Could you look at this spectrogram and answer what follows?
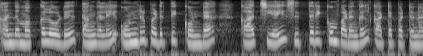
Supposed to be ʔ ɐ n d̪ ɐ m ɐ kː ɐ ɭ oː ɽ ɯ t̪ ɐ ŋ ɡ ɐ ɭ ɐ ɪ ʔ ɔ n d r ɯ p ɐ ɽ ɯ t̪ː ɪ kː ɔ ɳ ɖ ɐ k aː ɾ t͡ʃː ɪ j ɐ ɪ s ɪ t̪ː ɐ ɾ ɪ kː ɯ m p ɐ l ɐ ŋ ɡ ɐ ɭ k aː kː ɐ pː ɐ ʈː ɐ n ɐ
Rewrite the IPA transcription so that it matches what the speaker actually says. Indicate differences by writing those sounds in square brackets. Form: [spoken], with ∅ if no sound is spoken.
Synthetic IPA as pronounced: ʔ ɐ n d̪ ɐ m ɐ kː ɐ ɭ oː ɽ ɯ t̪ ɐ ŋ ɡ ɐ ɭ ɐ ɪ ʔ ɔ n d r ɯ p ɐ ɽ ɯ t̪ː ɪ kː ɔ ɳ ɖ ɐ k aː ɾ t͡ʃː ɪ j ɐ ɪ s ɪ t̪ː ɐ ɾ ɪ kː ɯ m p ɐ [ɽ] ɐ ŋ ɡ ɐ ɭ k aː [ʈː] ɐ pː ɐ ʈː ɐ n ɐ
